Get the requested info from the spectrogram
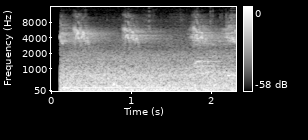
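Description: Outdoor street ambience: a steady low rumble with soft, high clicks repeating about every two-thirds of a second.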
